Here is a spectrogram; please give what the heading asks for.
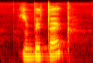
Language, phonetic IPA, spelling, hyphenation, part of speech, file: Czech, [ˈzbɪtɛk], zbytek, zby‧tek, noun, Cs-zbytek.ogg
- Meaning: 1. rest, remainder 2. remainder (in mathematics, what remains after repeatedly subtracting the divisor from the dividend)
